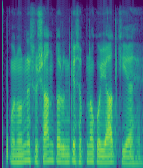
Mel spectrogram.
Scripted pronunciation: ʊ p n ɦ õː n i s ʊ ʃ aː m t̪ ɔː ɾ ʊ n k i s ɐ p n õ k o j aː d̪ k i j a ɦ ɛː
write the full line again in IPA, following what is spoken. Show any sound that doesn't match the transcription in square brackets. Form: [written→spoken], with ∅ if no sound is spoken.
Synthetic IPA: ʊ [p→∅] n ɦ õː n [i→e] s ʊ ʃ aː [m→n] t̪ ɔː ɾ ʊ n k [i→e] s ɐ p n õ k o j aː d̪ k i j a ɦ ɛː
